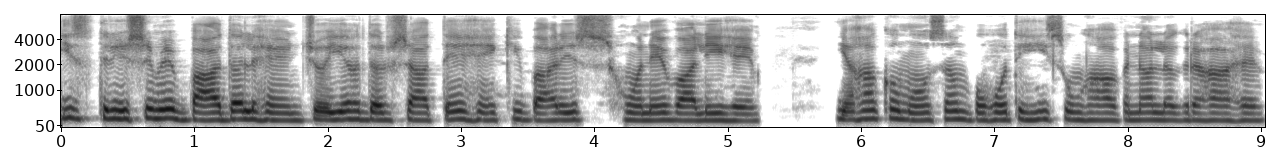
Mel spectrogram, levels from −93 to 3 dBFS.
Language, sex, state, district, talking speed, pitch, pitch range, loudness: Hindi, female, Bihar, Jamui, 160 wpm, 200 Hz, 195-220 Hz, -16 LUFS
